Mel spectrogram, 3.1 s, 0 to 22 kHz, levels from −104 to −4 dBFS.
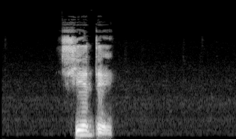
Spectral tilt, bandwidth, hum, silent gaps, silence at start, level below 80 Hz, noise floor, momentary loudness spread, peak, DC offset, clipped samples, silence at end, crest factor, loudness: -3.5 dB/octave; 9.6 kHz; none; none; 0.8 s; -60 dBFS; -75 dBFS; 12 LU; -2 dBFS; under 0.1%; under 0.1%; 1.65 s; 20 dB; -15 LUFS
